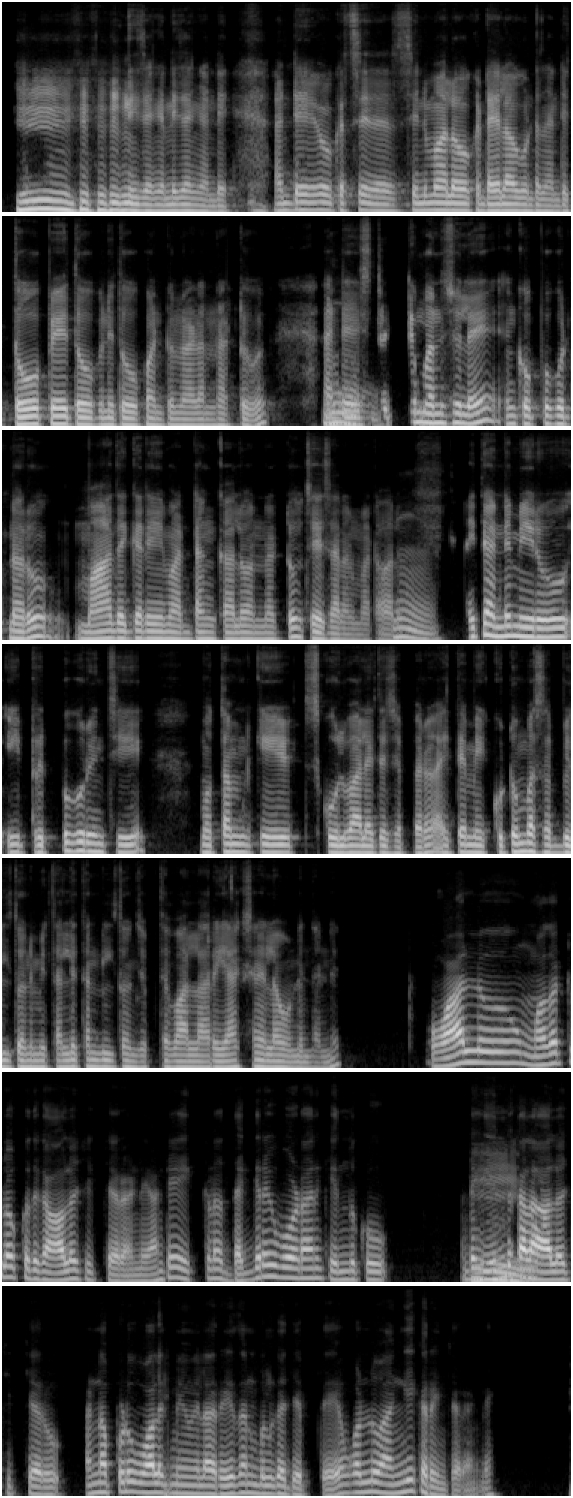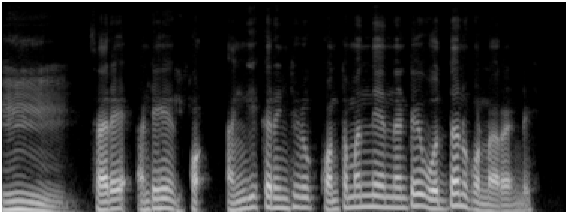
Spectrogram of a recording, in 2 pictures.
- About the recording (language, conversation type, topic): Telugu, podcast, నీ ఊరికి వెళ్లినప్పుడు గుర్తుండిపోయిన ఒక ప్రయాణం గురించి చెప్పగలవా?
- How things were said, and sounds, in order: laughing while speaking: "నిజంగా నిజంగండి"; other background noise; in English: "డైలాగ్"; in English: "స్ట్రిక్ట్"; in English: "రియాక్షన్"; tapping; in English: "రీజనబుల్‌గా"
